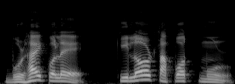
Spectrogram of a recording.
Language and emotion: Assamese, neutral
